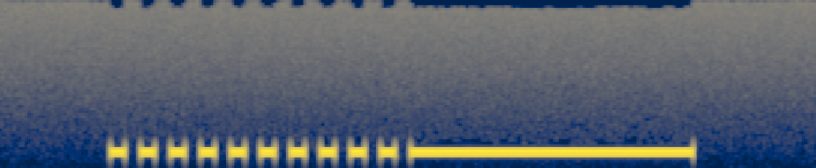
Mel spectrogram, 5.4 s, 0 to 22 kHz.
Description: Telephone call progress tone (North American plan), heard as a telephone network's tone, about 350, 440 Hz, 0.1 s on and 0.1 s off. Stutter dial tone.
